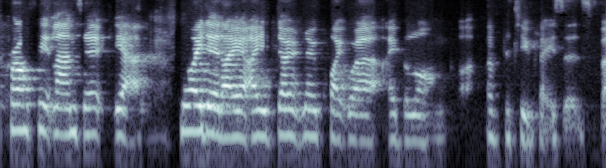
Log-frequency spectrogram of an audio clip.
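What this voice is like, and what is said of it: London English accent. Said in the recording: “the accent is deceiving, but I'm not even sure if it's my real accent ... growing up in North London”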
